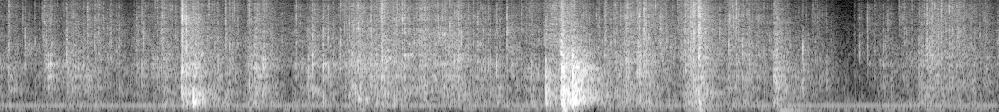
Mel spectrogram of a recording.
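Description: Clear plastic packaging bag crinkling as it is handled, with a sharper, louder crackle about three seconds in.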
